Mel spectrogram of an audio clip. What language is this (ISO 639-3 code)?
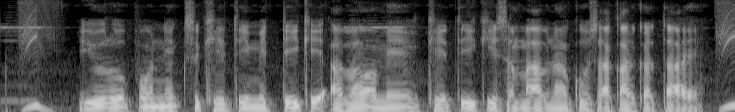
hin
